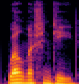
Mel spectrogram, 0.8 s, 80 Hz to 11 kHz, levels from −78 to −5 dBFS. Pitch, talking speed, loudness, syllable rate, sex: 110 Hz, 225 wpm, -17 LUFS, 6.4 syllables/s, male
